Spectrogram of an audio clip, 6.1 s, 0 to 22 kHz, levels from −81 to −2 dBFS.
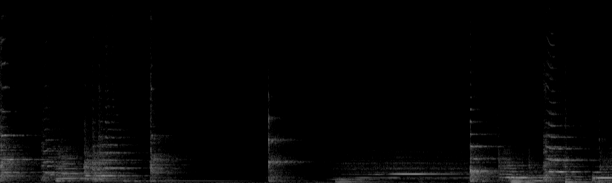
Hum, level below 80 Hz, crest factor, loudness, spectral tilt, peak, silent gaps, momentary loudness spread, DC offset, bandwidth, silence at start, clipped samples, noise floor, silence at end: none; -74 dBFS; 18 dB; -47 LUFS; -3 dB/octave; -30 dBFS; none; 15 LU; under 0.1%; over 20 kHz; 0 s; under 0.1%; -69 dBFS; 0 s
